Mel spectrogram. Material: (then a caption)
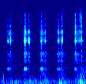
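Wood. Someone taps on a treasure-like wooden box that holds a knife. The result is a quick series of quiet, dry, bright clicks that die away almost instantly, with a clicky ticking character.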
